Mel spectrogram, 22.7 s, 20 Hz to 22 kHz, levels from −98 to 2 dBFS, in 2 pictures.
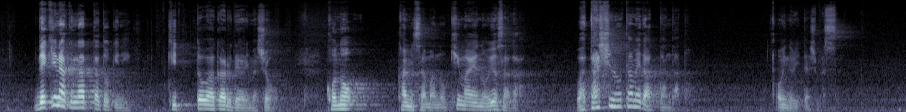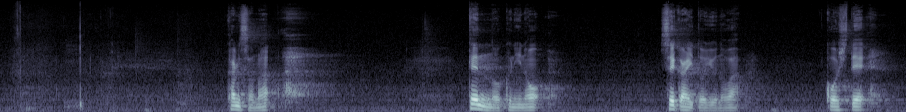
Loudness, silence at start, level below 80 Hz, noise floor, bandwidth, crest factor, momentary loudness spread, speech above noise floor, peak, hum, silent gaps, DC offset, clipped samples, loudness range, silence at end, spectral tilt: -27 LUFS; 0.45 s; -64 dBFS; -60 dBFS; over 20 kHz; 26 dB; 23 LU; 34 dB; -4 dBFS; none; none; under 0.1%; under 0.1%; 17 LU; 0.3 s; -5 dB/octave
